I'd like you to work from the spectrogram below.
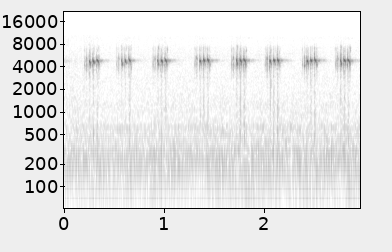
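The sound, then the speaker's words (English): A cricket sound effect chirps in a steady, evenly spaced rhythm, eight bright, trilling pulses over a few seconds, clear against a faint, quiet background with no voices. “This is where I'm inserting the cricket sound.”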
